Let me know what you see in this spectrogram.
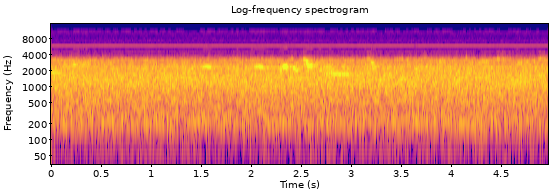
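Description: Steady hiss of falling rain, with a small bird giving a few short chirps about two seconds in.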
